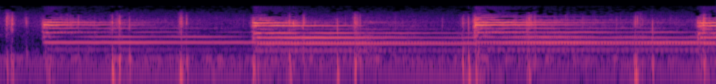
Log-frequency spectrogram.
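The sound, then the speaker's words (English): A bell tolls three slow, evenly spaced strokes in the distance on All Souls Night, each ringing out and fading before the next, with a faint clock-like ticking underneath and no voices. “And when I heard the bell tolling somewhere in the distance, I remembered.”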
